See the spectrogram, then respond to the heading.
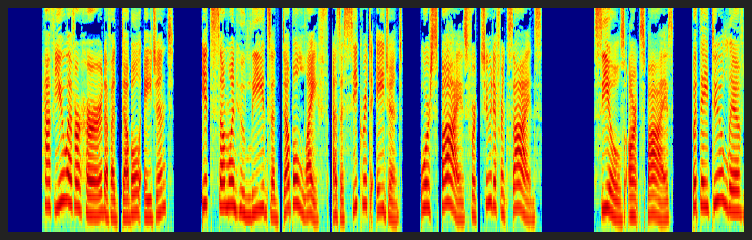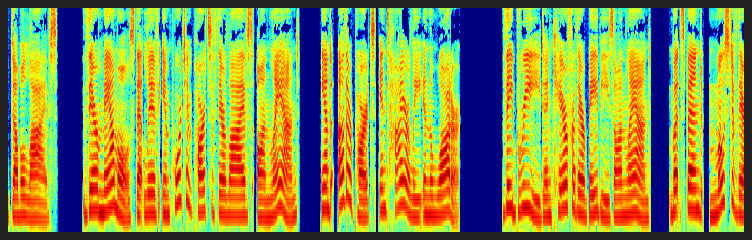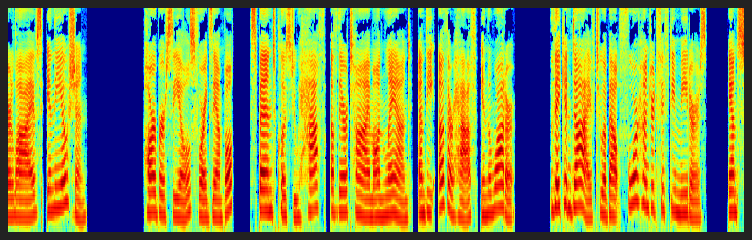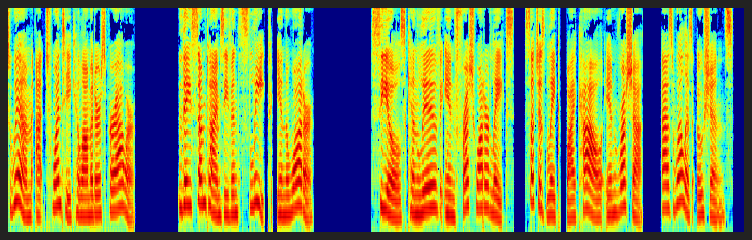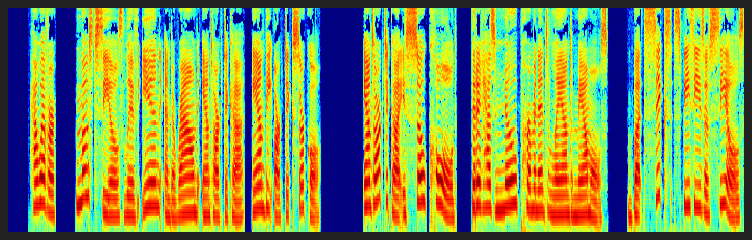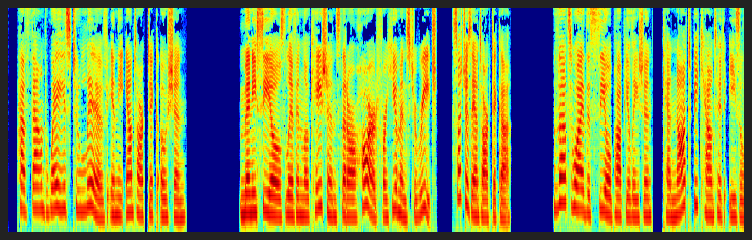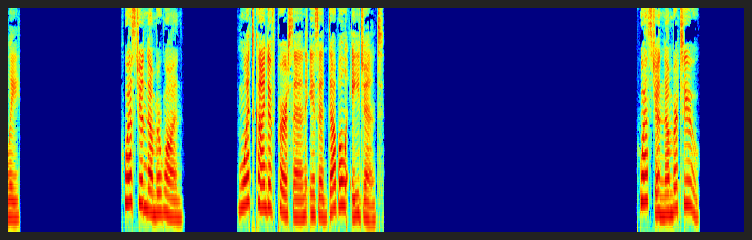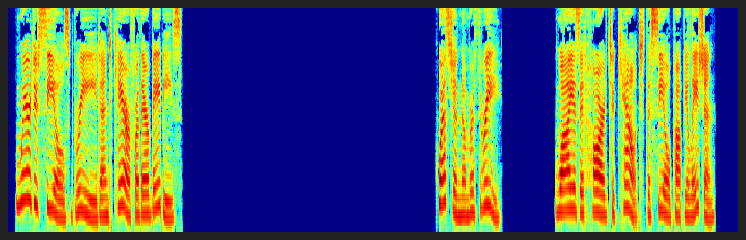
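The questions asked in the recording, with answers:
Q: What kind of person is a double agent?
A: Someone who leads a double life as a secret agent or spies for two different sides.

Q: Where do seals breed and care for their babies?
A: On land.

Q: Why is it hard to count the seal population?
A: Because many seals live in places that are hard for humans to reach, such as Antarctica.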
